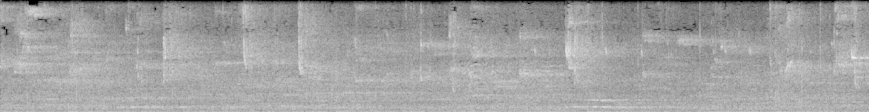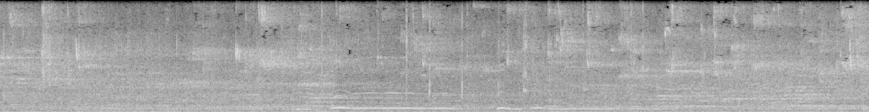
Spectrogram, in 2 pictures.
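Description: Basketballs bounce on a hard wooden floor in a large echoing gym.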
